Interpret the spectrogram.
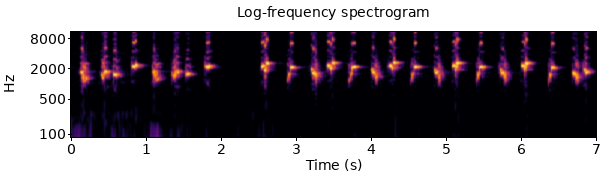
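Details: Long, lively yellow-vented bulbul song used to coax other bulbuls into singing, a fast run of short liquid whistled notes with a brief pause near two seconds, then resuming steadily.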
